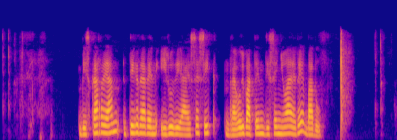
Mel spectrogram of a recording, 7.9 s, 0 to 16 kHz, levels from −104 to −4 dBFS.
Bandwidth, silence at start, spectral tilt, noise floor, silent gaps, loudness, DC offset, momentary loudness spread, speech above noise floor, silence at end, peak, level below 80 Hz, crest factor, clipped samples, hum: 7.4 kHz; 1.6 s; -6.5 dB/octave; -85 dBFS; none; -23 LUFS; under 0.1%; 8 LU; 63 dB; 1 s; 0 dBFS; -66 dBFS; 24 dB; under 0.1%; none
